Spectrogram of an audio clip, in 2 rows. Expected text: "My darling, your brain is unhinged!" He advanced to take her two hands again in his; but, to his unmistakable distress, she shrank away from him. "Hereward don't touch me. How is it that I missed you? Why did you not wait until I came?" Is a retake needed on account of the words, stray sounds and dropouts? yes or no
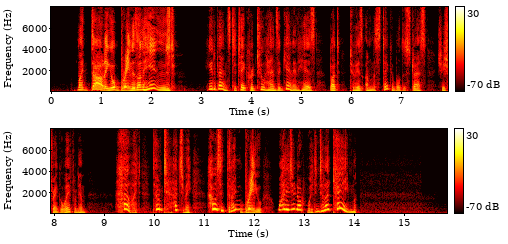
yes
